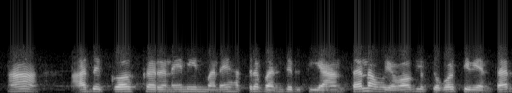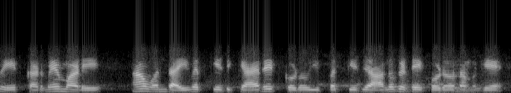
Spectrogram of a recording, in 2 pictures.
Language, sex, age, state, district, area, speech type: Kannada, female, 45-60, Karnataka, Bellary, rural, conversation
